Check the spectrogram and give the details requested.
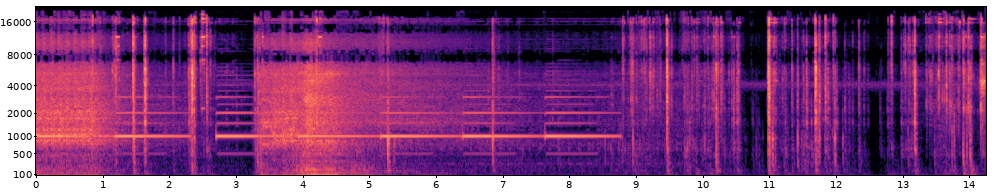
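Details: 2003 5.9 Cummins with the FPC disconnected: several cranking bursts, starter spinning steadily with a dash chime, but it never fires; still no start.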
